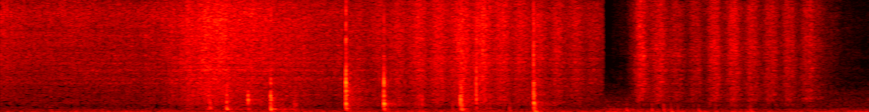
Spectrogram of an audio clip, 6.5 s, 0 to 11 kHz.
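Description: Sugar, 700 g of it, pours into the bowl of a Monsieur Cuisine Connect kitchen machine as a close, grainy rushing hiss. Sharp ticks and taps run through it, then a stretch of rhythmic rasping follows.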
